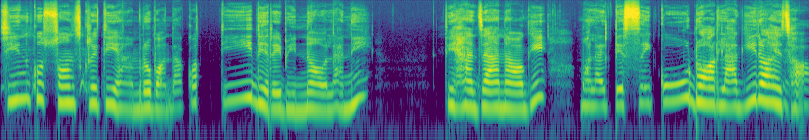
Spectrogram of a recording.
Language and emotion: Nepali, fearful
